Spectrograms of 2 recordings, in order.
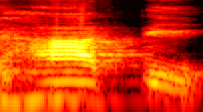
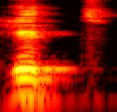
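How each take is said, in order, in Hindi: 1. इसमें दो अक्षर हैं, अंत में e बोला जाता है। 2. इसमें एक अक्षर है, e मौन है। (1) "रूल नहीं जानने के चलते ये सब मिस्टेक करता है।" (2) "ई का उच्चारण नहीं होता है"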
